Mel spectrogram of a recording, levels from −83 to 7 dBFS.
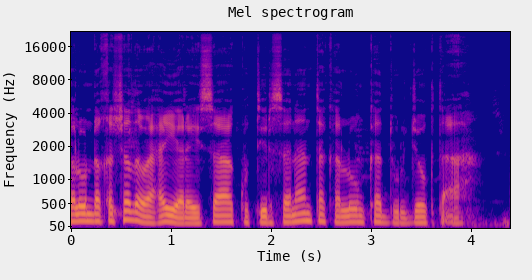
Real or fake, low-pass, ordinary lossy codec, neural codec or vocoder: real; none; none; none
